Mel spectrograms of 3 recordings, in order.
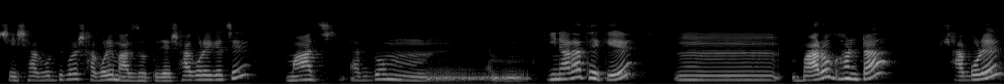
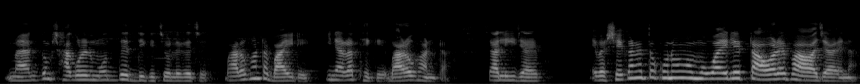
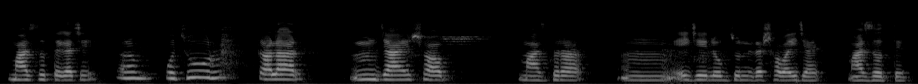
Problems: background sounds at intervals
